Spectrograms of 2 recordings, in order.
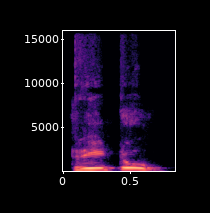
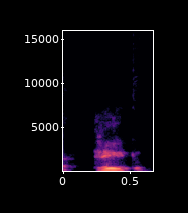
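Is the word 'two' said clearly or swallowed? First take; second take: clear; swallowed. First: The final word 'two' is said fully and clearly. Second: The final word 'two' is swallowed and weak. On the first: The speaker calls it right. "ऐसे बोलना था। टू भी तो clear बोलना" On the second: The speaker calls it wrong. "नहीं ऐसे नहीं, पूरा बोल"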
